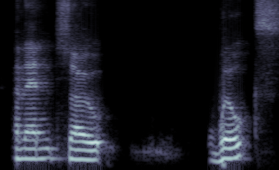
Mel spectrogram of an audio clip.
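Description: Against a quiet background, a man talks with an English accent. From England. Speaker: podcast host, chiropractor. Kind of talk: interview.

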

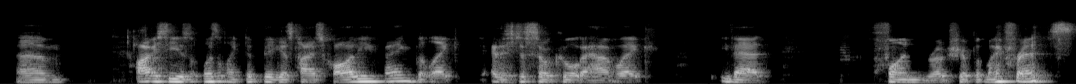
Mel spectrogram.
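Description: Somewhat breathy, a man talks at a fairly slow pace with ordinary pitch variation and long, frequent pauses. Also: medium pitch for a man. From Canada, Edmonton, Alberta. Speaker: film director. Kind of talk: casual interview.

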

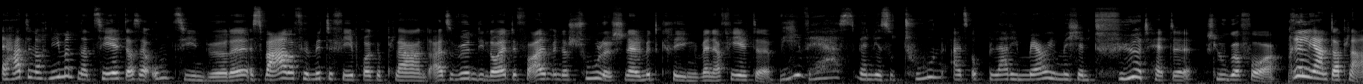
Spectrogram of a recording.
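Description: A woman with an ordinary speaking voice talks at a moderate pace and fairly high pitch with lively intonation. She takes hardly any pauses. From Austria. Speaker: podcast host. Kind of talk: storytelling; casual chat.

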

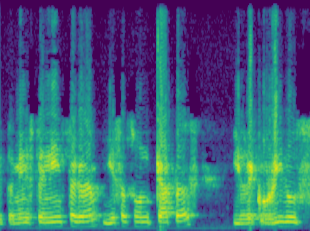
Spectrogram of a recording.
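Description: At a moderate pace, a man with a high pitch speaks with fairly even intonation. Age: 40s. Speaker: graphic designer and mezcal entrepreneur. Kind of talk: interview conversation. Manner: repeats words, hesitant fillers.

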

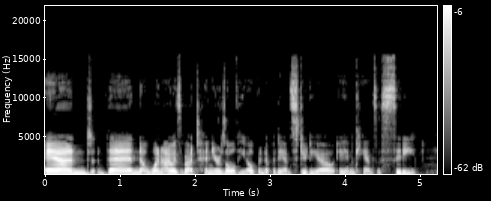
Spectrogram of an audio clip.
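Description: A woman's medium-pitched voice with an American accent, fairly even intonation and a moderate pace, on a very clean recording with a silent background. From US Midwest. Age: 30s. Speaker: life coach and podcast host. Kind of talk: solo podcast storytelling.

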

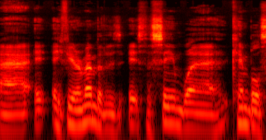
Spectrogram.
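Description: A man with a British accent at a moderate pace, very clean recording and silent background. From UK. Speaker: podcast host. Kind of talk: casual chat.

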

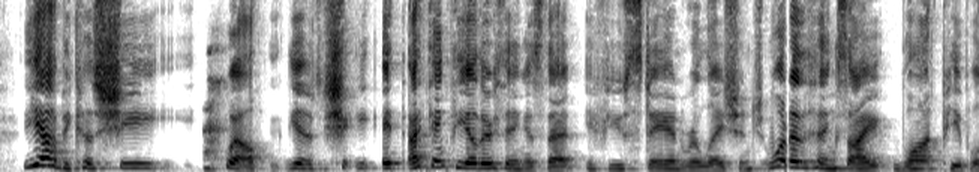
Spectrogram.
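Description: A woman with a plain, everyday voice speaks with lively intonation at a moderate pace on a very clean recording with a silent background. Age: 60s. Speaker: author and writing teacher. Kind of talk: casual chat.

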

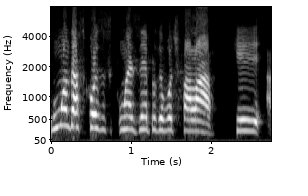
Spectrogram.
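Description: A woman speaks in a high voice. The sound is dry and close with no echo. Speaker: housing movement leader. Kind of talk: interview.

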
